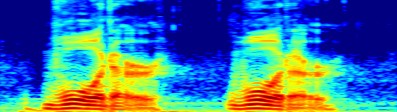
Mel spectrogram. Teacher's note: Americans, they have like soft T's and then they pronounce their R's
